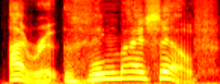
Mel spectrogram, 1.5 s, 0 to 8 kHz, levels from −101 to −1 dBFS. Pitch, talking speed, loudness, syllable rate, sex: 170 Hz, 205 wpm, -16 LUFS, 5.2 syllables/s, male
